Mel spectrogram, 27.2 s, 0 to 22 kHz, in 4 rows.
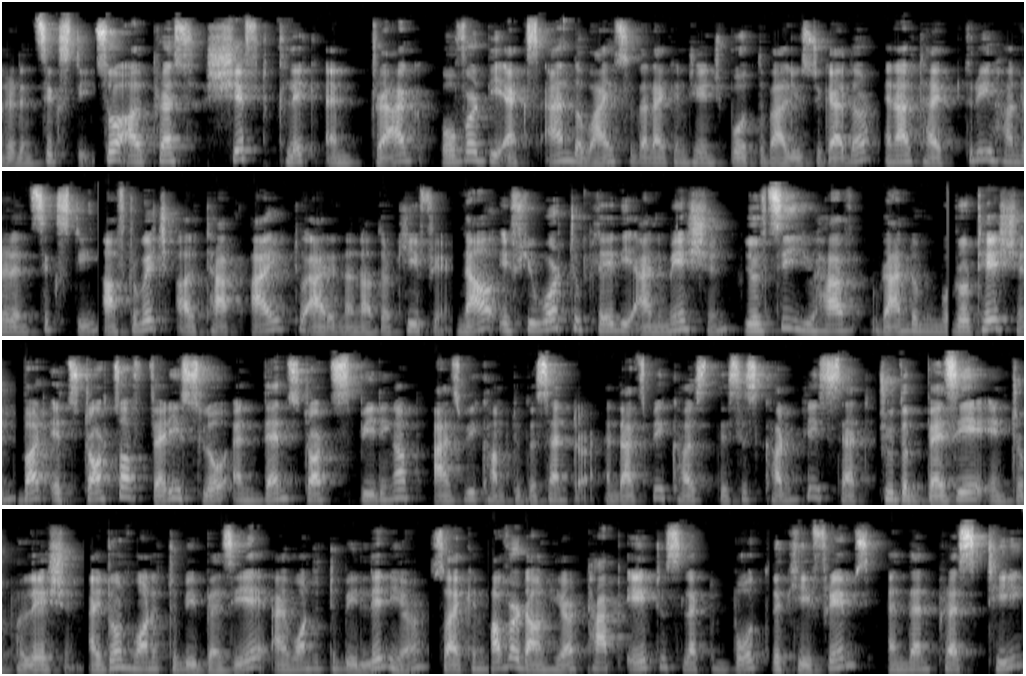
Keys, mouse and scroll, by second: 1.9-7.4 shift+drag, 8.7 i, 9.9-10.7 scroll down 6, 10.8 middle click, 11.7-12.1 scroll down 2, 11.9 click, 11.9 space, 21.1 space, 24.5 a, 26.9 t.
